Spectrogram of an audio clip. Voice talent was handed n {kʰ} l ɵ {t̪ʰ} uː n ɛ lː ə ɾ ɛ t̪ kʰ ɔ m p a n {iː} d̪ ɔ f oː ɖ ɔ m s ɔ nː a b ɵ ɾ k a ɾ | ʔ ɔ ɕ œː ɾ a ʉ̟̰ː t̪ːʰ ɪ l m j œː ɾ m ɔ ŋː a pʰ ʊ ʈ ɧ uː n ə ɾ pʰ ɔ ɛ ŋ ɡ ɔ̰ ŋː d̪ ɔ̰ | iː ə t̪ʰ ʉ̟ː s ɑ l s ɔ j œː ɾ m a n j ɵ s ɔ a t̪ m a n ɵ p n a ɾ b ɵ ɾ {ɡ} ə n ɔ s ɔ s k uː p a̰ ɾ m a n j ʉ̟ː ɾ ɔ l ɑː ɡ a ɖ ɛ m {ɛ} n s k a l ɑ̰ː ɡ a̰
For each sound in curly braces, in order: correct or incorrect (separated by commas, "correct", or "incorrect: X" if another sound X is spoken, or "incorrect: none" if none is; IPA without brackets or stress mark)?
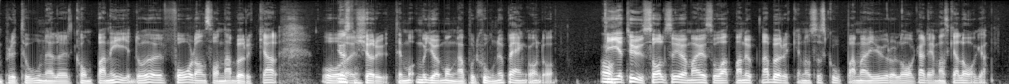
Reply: incorrect: pʰ, correct, correct, incorrect: k, incorrect: a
